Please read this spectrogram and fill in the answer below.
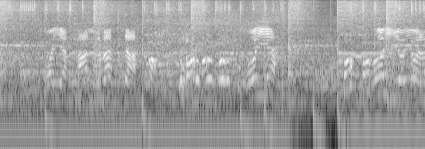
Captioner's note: a lot of swearing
